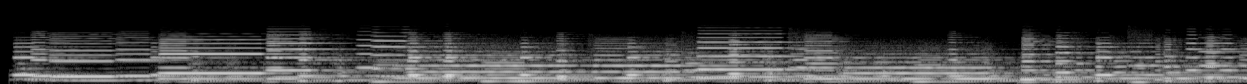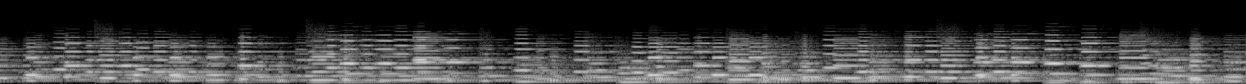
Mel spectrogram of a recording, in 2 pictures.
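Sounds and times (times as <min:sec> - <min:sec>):
synthesized woodwinds on a Korg M1: 0:00.1 - 0:24.9.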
